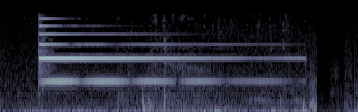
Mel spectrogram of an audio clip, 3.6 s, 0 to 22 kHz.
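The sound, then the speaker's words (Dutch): A single bell is struck once, loud, its clear metallic tone ringing with steady overtones and slowly fading for a few seconds before being cut off, during recitation of the Amitabha mantra. No one speaks. “21 keer samen, dan sla ik met de bel en reciteer jezelf verder totdat je dit ongeveer 100 keer gedaan hebt.”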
